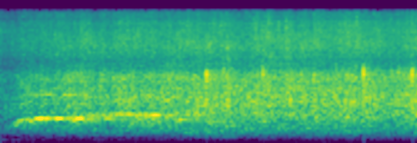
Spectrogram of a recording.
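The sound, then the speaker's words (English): A church audience claps for Jesus during worship, producing dense, steady clapping that holds at an even level for about four seconds. “Let's clap our hands for Jesus.”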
